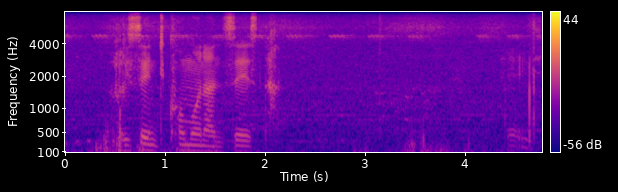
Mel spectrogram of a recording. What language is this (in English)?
Southern Sotho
